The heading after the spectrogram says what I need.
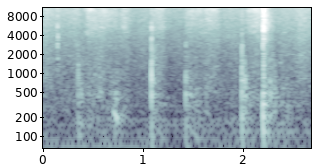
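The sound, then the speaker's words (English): Chalk writes numbers on a blackboard: a few faint, scratchy taps and short strokes spaced irregularly, very quiet with no voices. “I'd like to use the blackboard for a moment in order to write some numbers.”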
